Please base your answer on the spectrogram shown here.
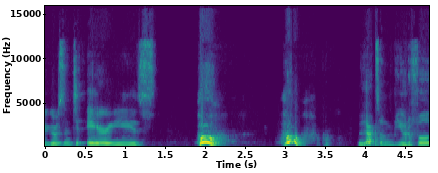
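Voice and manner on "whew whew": high, loud burst of excitement; excited whew. Real, not acted. Astrologer reacts to Mercury entering Aries with a thrilled whoop.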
